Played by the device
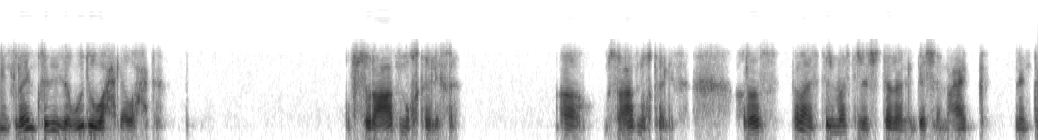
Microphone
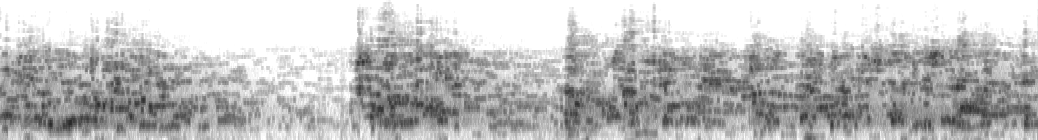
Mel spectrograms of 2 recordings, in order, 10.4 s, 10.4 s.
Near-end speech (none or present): none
